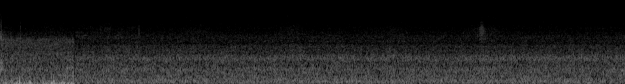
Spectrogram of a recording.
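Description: Steady low outdoor noise of wind buffeting the microphone, a little louder and choppier in the first second.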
